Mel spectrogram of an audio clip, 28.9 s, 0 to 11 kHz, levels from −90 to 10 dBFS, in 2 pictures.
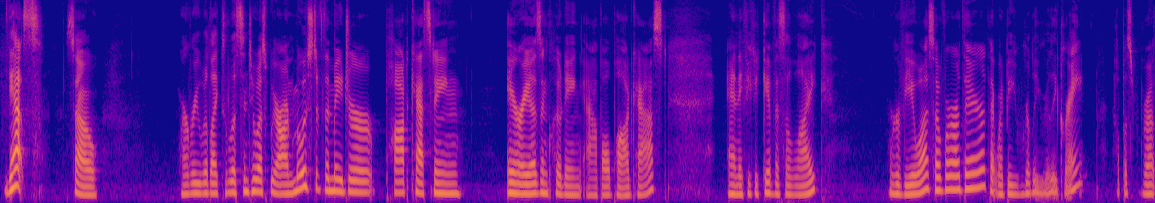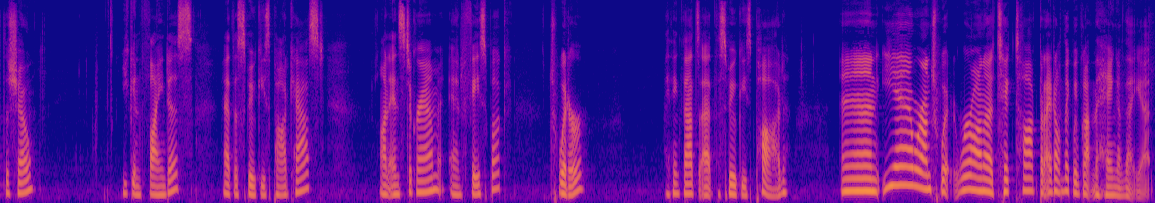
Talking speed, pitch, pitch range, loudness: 175 wpm, 165 Hz, 145-195 Hz, -26 LUFS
